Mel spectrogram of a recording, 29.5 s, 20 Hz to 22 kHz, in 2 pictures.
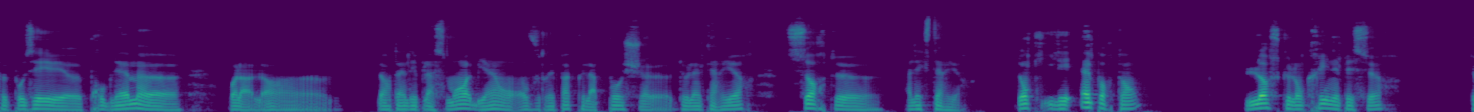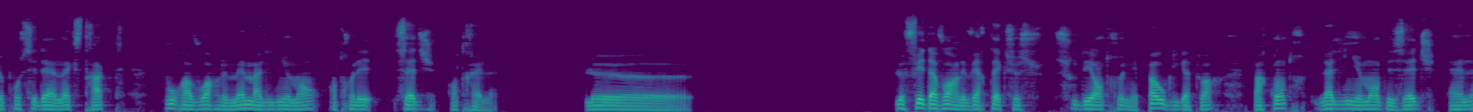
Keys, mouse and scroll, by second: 1.2-6.3 middle drag, 18.0-23.2 middle drag, 23.2-28.4 right drag, 25.7-27.1 middle drag.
